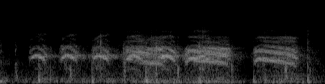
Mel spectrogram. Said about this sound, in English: I don't know if you can hear those crows. They're not very close. They're not like right overhead or anything. They're off in the woods here.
